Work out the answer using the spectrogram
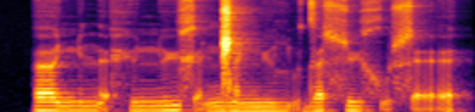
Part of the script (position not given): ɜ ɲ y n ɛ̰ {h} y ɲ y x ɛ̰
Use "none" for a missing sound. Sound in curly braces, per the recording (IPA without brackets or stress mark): h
